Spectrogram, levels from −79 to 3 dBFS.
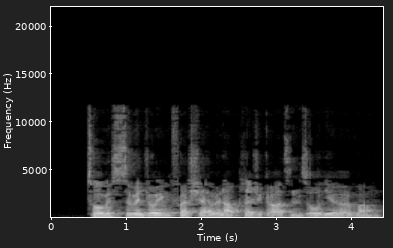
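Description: Speech runs through the whole clip with heavy damage from what is likely HE-AAC compression, with the damage consistent with a very low bitrate, around 16 kbps. The treble is not carried directly. It is rebuilt from copied lower bands, so the sibilants sound gritty and metallic, and the upper harmonics do not sit in line with the lower ones. Nothing is present above 11.8 kHz.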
